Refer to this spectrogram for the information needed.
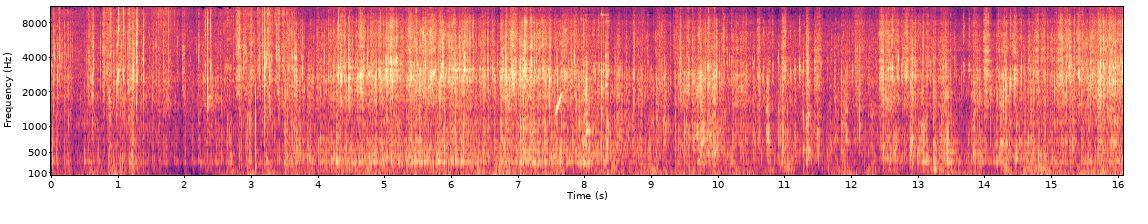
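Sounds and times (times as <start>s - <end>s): bike rattling: 0.0s - 16.0s
tyres crunching over rocks: 0.0s - 16.0s.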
